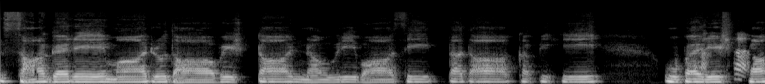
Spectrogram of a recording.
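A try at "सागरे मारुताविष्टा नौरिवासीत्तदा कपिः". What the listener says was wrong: That kapihi should not happen. Kapihi, rasvayendu. Vasit, C will go longer. Uparish, the sh half is murdhani.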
